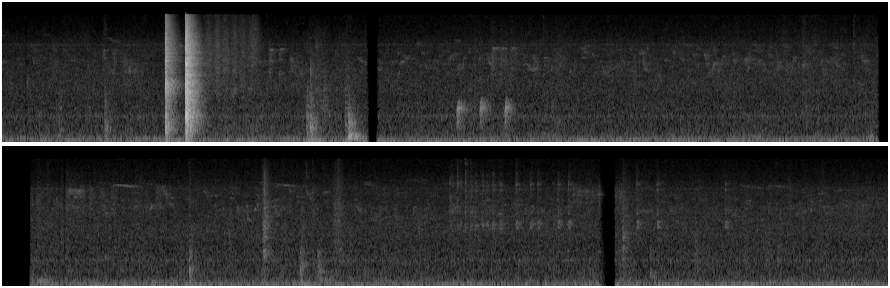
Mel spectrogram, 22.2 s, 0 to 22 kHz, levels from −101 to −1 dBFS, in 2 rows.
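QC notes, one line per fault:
4.55 s, 10.94–11.45 s and 18.54–18.76 s, call audio freeze: the sound halts and a brief fading tail decays almost at once into silence, leaving gaps of 0.13 s, 0.48 s and 0.19 s. It then resumes exactly where it stopped, with nothing lost. This is likely packets held up until the jitter buffer ran dry. Unlike a skip ahead, it inserts a pause rather than removing audio.
9.58–10.92 s and 14.55–18.44 s, jitter buffer speed-up: the audio runs at about 107% of normal speed with unchanged pitch, so it sounds hurried. The receiver trimmed many tiny pitch-period slices to shed excess buffered delay, about a tenth of a second in the first stretch and about 0.3 s in the second. The loss is spread out, with no single audible jump.
11.78–11.82 s, skip ahead: playback leaps forward, losing roughly 150 ms of audio. The two sides are joined by a fill of only 9 ms, so there is almost no gap. 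Unlike a freeze, material is cut out rather than delayed, and unlike a speed-up, the loss happens in one abrupt jump.
11.93–13.72 s, jitter buffer slow-down: the audio plays at about 92% speed with pitch held steady, so sounds are drawn out. The receiver repeated short pitch periods to rebuild its reserve after the preceding skip, adding 149 ms in total. The stretching is spread evenly rather than arriving as one pause, which separates it from a freeze.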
